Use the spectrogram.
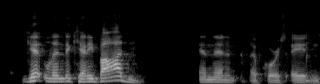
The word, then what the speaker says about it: Baden: And so somebody said, get Linda Kenney Baden. And then, of course, Aidan said, Linda Baden. Yeah, that's yeah. No one can pronounce my name right. I know. Anyway, it's Kennedy, it's Baden.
